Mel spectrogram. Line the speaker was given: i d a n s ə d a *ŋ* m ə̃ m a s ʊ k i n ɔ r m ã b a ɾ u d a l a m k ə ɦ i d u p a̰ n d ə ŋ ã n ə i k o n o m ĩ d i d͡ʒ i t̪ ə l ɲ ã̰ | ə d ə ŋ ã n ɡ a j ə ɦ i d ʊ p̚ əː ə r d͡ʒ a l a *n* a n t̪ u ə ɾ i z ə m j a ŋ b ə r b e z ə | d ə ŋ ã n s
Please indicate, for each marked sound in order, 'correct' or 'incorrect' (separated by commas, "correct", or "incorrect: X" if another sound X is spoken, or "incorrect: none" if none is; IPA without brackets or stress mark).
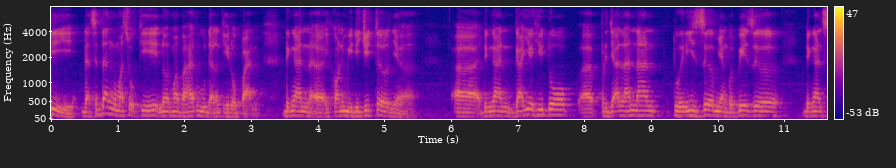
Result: correct, correct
